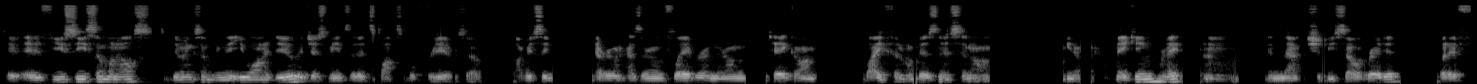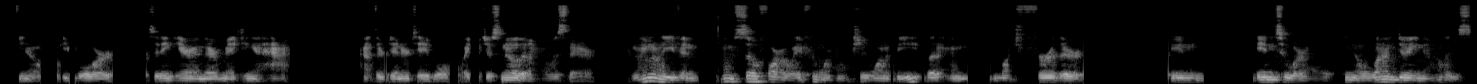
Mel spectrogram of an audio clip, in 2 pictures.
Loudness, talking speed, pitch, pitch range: -32 LUFS, 205 wpm, 95 Hz, 90-110 Hz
